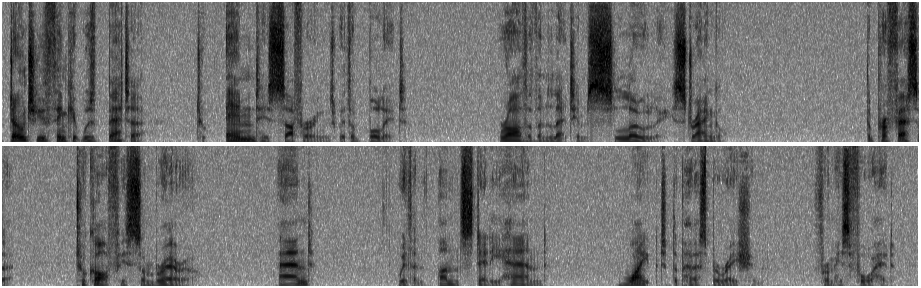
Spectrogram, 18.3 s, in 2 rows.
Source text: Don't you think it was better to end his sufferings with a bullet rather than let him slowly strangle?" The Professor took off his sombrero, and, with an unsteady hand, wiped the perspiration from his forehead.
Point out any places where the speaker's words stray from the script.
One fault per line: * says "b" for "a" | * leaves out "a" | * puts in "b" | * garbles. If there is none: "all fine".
all fine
